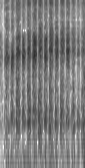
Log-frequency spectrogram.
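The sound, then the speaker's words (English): A voice mimics a saw sawing off the bat ears: about ten quick, raspy back-and-forth strokes in an even, rapid rhythm, fairly loud, with no talking. “and he's sawing off the bat ears.”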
